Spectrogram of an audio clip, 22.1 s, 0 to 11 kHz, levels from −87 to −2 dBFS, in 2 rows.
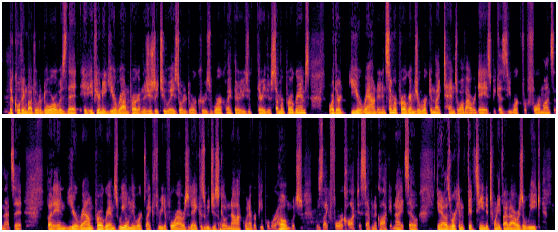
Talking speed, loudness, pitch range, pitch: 255 wpm, -21 LUFS, 100-120 Hz, 105 Hz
